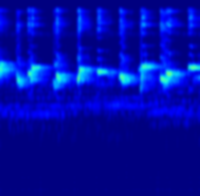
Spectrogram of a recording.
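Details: Trucuk (Yellow-vented bulbul) song played for training caged birds under a cover: a rapid, bubbling chain of rich whistled notes, alternately higher and lower, nearly three per second, with a faint low hum behind.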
